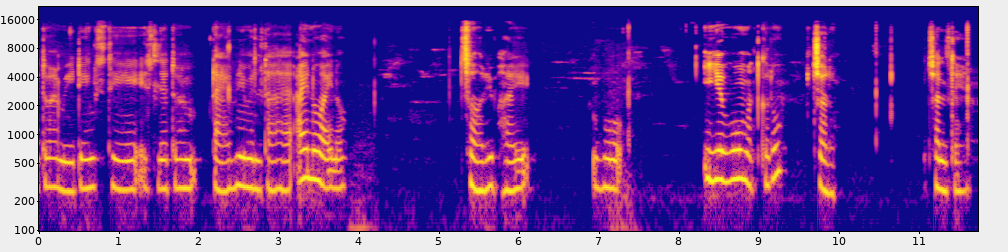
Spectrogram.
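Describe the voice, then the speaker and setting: A woman reading an amateur audio story, voicing every character herself and filling pauses with little hums. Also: high-pitched, mellow. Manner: switches quickly between character voices, lots of hums. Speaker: fan story narrator voicing all characters.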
